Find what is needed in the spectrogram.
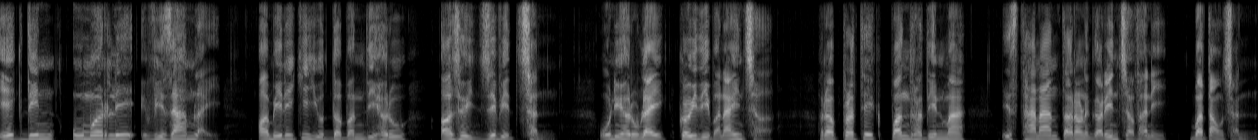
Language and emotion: Nepali, neutral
